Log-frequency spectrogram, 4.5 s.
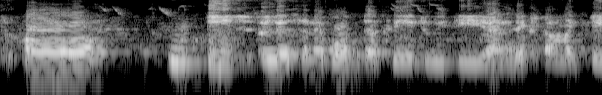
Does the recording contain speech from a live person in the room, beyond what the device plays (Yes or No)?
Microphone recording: No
